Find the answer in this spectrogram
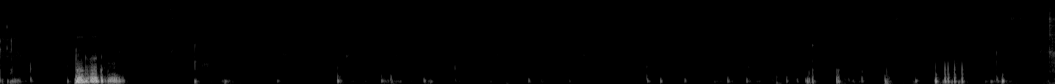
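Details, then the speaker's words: Woman's stomach grumbling while sleeping, recorded hours later in a quiet room; scattered soft gurgles and pops with one louder rumble: active bowel sounds, borborygmi. "Can you believe me now when I say my stomach grumbled too much?"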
